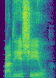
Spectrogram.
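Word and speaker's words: Badiashile: the acquisition of benoit badashiel that's how i'm reliably informed it is pronounced so baddie's shield has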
